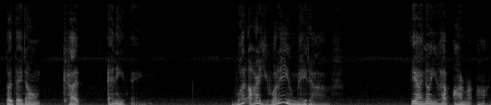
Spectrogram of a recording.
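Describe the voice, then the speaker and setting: A woman playing a strong, wry, skeptical Nordic warrior companion in a soft, intimate ASMR roleplay, musing with pauses and murmured asides. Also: a bass voice, exaggerated voice. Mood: wry, curious.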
